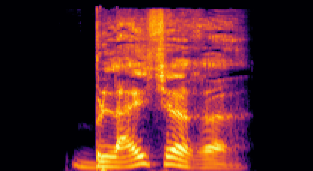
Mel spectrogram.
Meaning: inflection of bleich: 1. strong/mixed nominative/accusative feminine singular comparative degree 2. strong nominative/accusative plural comparative degree
- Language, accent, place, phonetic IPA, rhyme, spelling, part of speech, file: German, Germany, Berlin, [ˈblaɪ̯çəʁə], -aɪ̯çəʁə, bleichere, adjective, De-bleichere.ogg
